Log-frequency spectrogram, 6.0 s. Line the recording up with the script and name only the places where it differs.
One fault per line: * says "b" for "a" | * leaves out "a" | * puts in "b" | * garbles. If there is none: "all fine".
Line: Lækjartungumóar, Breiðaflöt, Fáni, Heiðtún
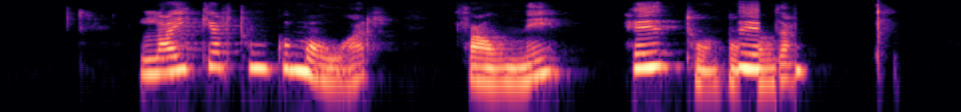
* leaves out "Breiðaflöt"
* garbles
